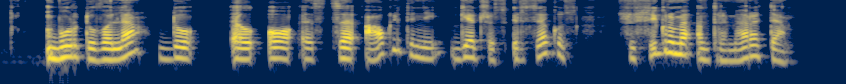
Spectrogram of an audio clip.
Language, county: Lithuanian, Utena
